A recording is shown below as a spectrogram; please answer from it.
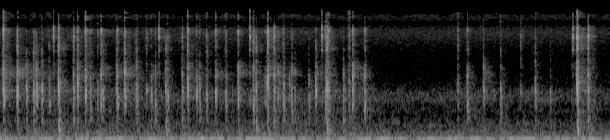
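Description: A compact cream-white mechanical keyboard with plastic keycaps and a hollow case, resting on a glass table, is typed on continuously with the fingertips of both hands. Rapid, bright clicky taps run over a steady low hum, with a brief lull near the three-second mark before the typing picks back up.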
